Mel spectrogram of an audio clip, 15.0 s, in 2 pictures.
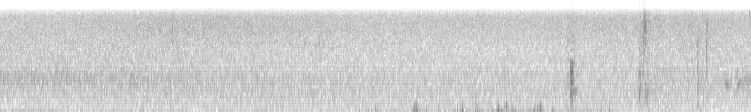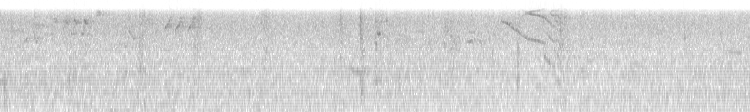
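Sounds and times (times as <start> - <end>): low steady hiss: 0.0 - 15.0
small bird chirps: 7.4 - 9.6, 11.0 - 13.3.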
